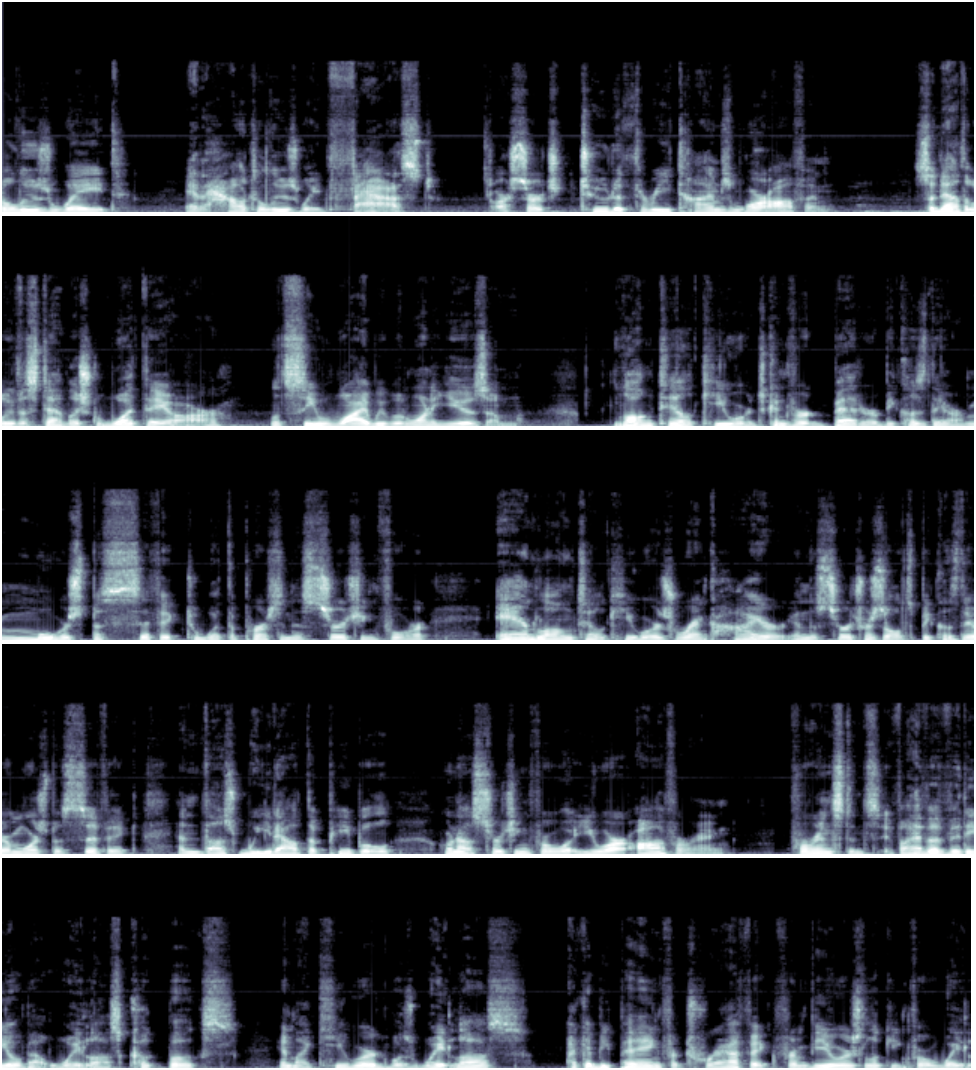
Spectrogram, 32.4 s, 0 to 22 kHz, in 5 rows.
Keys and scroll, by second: 1.0 Left, 1.1 Left, 1.2 Left, 1.4 Left, 1.5 Left, 1.7 Left, 1.9 Left, 2.0 Left, 3.5 Left, 3.6 Left, 3.8 Left, 3.9 Left, 4.1 Left, 4.3 Left, 4.6-6.7 typing.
